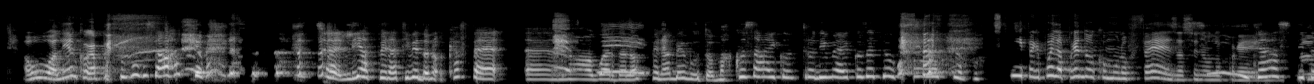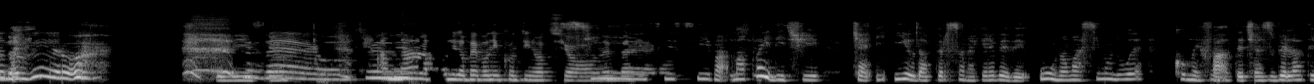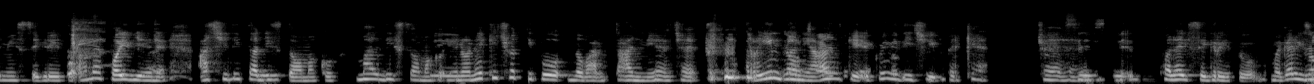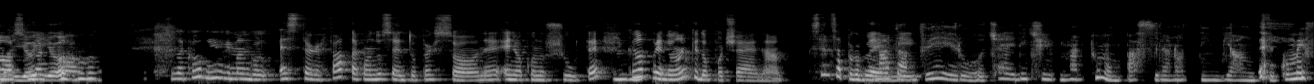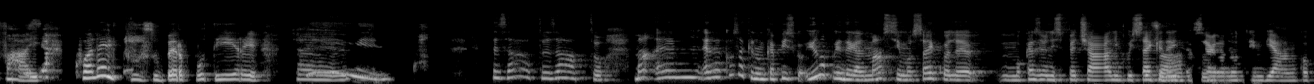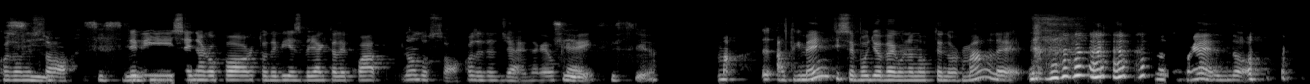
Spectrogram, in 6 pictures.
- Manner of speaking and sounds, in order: drawn out: "Oh"; laughing while speaking: "Esatto"; laughing while speaking: "pe"; laugh; laughing while speaking: "Sì"; laugh; chuckle; drawn out: "Sì"; chuckle; distorted speech; tapping; drawn out: "Sì"; "cioè" said as "ceh"; "Cioè" said as "ceh"; laugh; laugh; "cioè" said as "ceh"; throat clearing; giggle; surprised: "Ma davvero"; laughing while speaking: "Esa"; drawn out: "Sì"; "Cioè" said as "ceh"; other background noise; giggle; chuckle
- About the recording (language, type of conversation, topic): Italian, unstructured, Tra caffè e tè, quale bevanda ti accompagna meglio durante la giornata?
